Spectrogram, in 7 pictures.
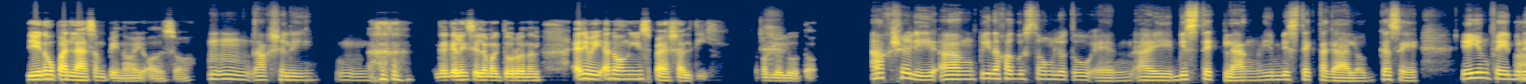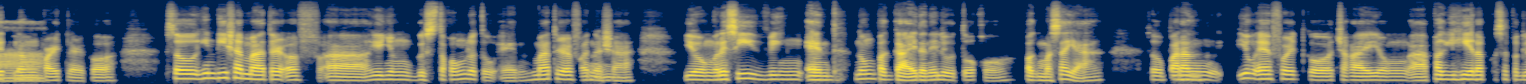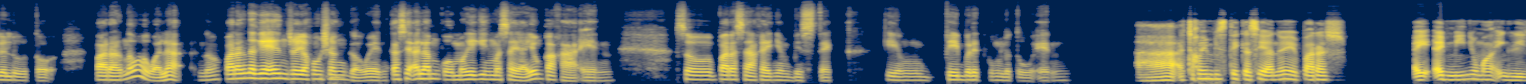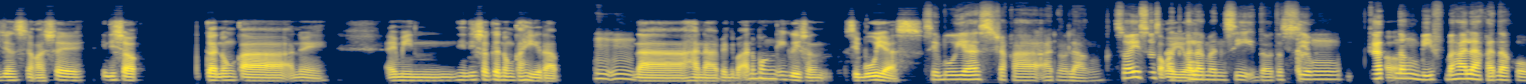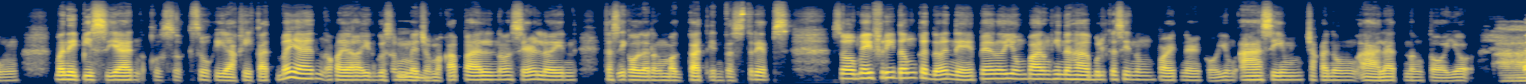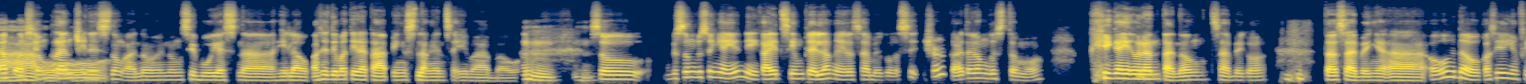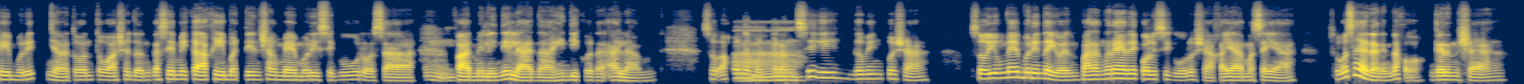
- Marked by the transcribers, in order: in English: "Do you know panlasang Pinoy also?"; laugh; in English: "matter of"; in English: "matter of"; "kasi" said as "kashe"; "ingredients" said as "ingretion"; "'no" said as "do"; other background noise; in Japanese: "su sukiyaki"; in English: "sirloin"; in English: "into strips"; in English: "crunchiness"; tapping; unintelligible speech
- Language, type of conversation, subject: Filipino, podcast, Paano ninyo ipinapakita ang pagmamahal sa pamamagitan ng pagkain?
